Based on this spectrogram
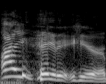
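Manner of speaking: mock bright, upbeat, cheery, chipper, drawn-out delivery. Telling about a coworker's recorded button message, imitating his chipper voice. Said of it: "he says it with the most, like, chipper sound".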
